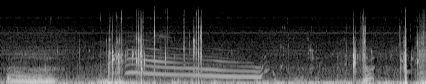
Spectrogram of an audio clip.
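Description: A person's voice heard muffled through the water by a submerged microphone: one long drawn-out tone sliding down in pitch for about two seconds, starting about two seconds in, over scattered clicks and gurgles of water against the camera.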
